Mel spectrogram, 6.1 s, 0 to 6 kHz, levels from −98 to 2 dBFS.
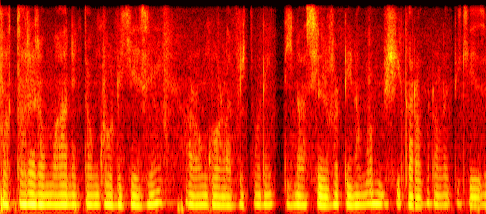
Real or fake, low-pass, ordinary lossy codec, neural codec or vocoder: real; 5.4 kHz; none; none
